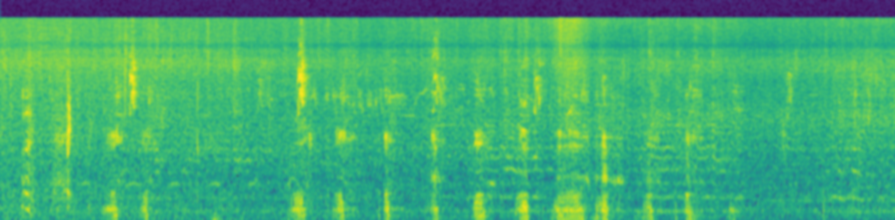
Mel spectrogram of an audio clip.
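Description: Heavily pregnant sow grunting softly in short, irregular bursts as she roots in the dirt with her snout. The grunts die away near the end.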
